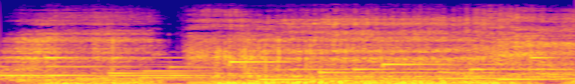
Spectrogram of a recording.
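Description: Male lion growling in two long, rough bursts, with a short break about a second in, over soft piano background music.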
